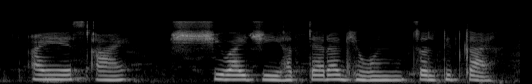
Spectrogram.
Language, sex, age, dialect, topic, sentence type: Marathi, female, 25-30, Southern Konkan, agriculture, question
